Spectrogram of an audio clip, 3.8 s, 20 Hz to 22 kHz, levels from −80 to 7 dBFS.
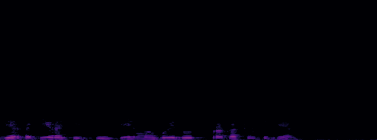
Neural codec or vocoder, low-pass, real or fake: none; 3.6 kHz; real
